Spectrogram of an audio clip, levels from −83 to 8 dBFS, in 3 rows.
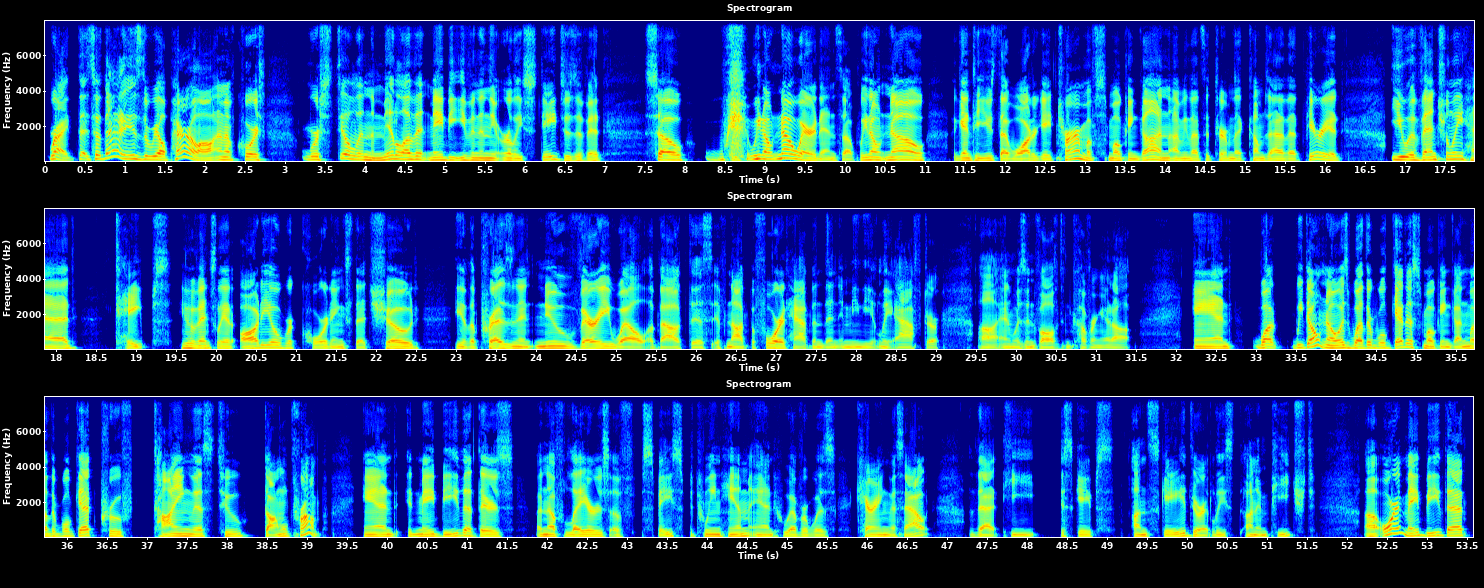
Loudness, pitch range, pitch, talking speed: -18 LUFS, 105-150 Hz, 115 Hz, 160 wpm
